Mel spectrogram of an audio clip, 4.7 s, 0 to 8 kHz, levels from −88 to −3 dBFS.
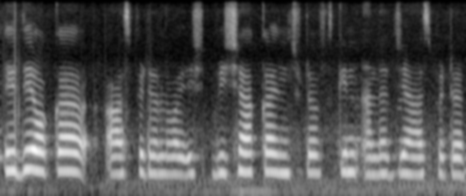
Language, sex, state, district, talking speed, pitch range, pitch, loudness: Telugu, female, Andhra Pradesh, Sri Satya Sai, 115 wpm, 230-260 Hz, 245 Hz, -18 LUFS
